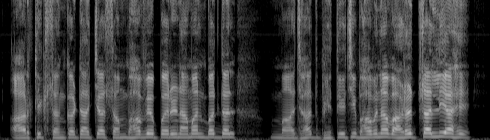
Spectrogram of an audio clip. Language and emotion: Marathi, fearful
